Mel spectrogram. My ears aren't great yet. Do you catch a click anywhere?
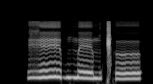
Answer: yes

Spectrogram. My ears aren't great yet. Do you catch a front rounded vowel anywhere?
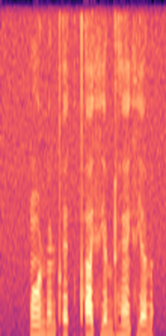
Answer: no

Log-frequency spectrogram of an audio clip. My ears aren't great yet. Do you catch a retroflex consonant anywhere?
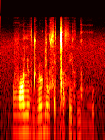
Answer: yes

